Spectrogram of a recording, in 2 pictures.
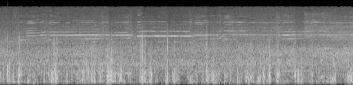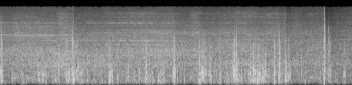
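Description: Wind buffeting the microphone of a moving car, with the car's road noise underneath; the rumble gusts and swells unevenly throughout.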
